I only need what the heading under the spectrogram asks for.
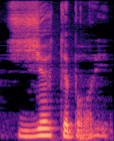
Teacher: weil da ein Ö, das schwedische Ö, danach kommt, wird das G eben zu einem J aufgeweicht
